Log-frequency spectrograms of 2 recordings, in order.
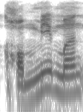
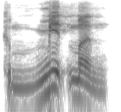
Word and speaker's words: commitment: And it's not commitment, it's commitment.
